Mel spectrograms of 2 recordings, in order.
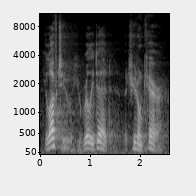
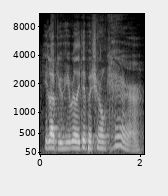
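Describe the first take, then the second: First: There are short pauses between phrases. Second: It runs on with no pauses.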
